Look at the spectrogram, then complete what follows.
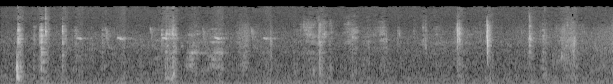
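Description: Irregular sharp clicks and taps of small things handled in an open metal tin and on a split-bamboo floor, with a bird chirping briefly several times in the background during the first half.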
